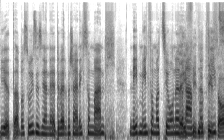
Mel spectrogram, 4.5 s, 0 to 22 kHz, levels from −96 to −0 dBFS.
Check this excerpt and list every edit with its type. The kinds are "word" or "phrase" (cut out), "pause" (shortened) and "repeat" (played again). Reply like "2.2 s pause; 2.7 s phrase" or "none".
none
